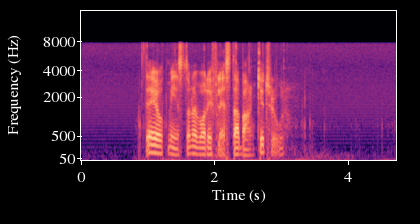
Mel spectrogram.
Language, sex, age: Swedish, male, 35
